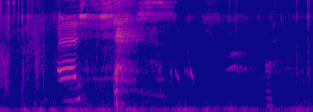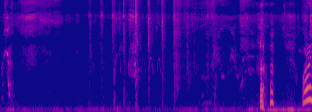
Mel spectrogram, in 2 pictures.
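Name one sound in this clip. A little girl speaks and squeals in a high voice close by.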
